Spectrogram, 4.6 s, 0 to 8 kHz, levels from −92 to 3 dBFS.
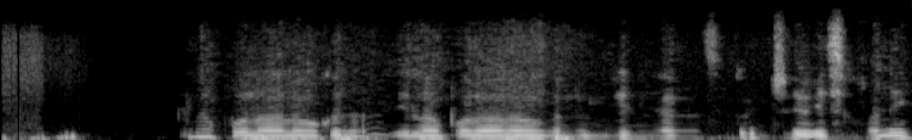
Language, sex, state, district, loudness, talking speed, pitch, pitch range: Telugu, male, Andhra Pradesh, Chittoor, -26 LUFS, 80 wpm, 145 Hz, 140-150 Hz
